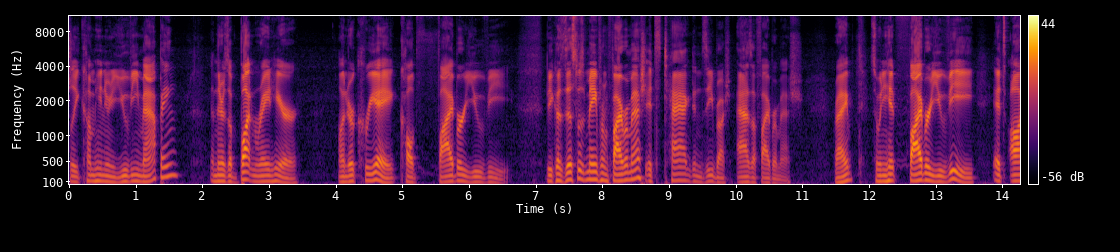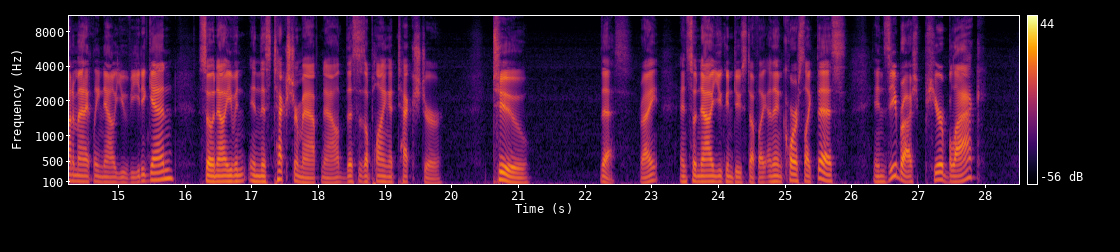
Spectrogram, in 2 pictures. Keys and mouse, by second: 0.0-0.6 typing, 0.3 shift+click, 4.0 click, 12.5-18.4 drag, 12.5 typing, 14.8-15.5 typing, 20.8 click, 21.7 right click, 23.2 click, 25.4-28.5 right drag.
